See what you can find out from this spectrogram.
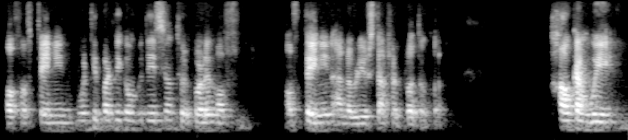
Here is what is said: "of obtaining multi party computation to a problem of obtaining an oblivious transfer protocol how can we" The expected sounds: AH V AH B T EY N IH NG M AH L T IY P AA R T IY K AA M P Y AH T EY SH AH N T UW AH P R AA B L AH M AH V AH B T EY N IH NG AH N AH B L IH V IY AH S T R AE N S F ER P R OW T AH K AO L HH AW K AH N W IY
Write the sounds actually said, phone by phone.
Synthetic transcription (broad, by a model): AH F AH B T EY N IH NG M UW L T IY P AA R T IY K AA M P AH T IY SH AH N T UW AH P R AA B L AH M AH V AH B T EY N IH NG AH N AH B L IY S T AE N F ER P R OW T AH K AO L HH AW K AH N W IY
